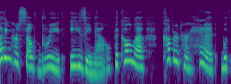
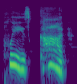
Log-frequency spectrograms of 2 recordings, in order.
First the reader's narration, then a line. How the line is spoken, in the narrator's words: she whispered in the palm of her hand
